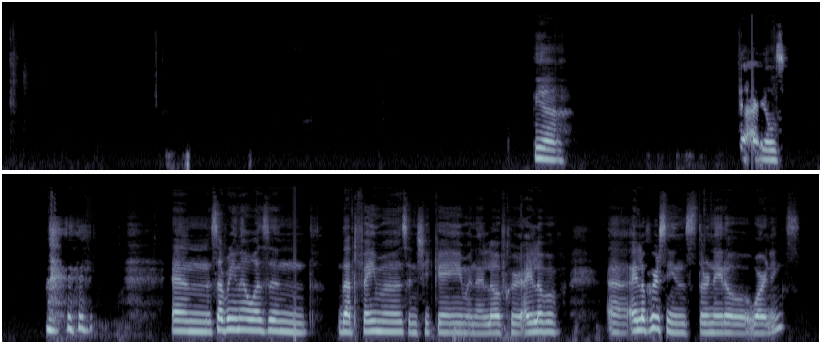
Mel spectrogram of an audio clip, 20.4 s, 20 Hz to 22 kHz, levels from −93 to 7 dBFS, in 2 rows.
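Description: Repeated buffers at 9.37–9.39 s and 13.87–13.90 s, just before "that famous and she": late audio made a segment of about 11.6 ms, consistent with a 512-sample buffer, replay twice, giving a brief buzzy stutter and losing around 20 ms.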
